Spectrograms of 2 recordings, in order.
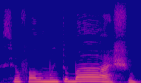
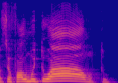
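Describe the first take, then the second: First: Softer, lowered-volume demo; voz baixa. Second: Falando bem alto, projetando a voz; louder demo of a loud voice; voz alta. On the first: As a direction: falar baixo, com menos força na voz. (falando bem baixinho) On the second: (falando muito alto) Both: Shown as a demonstration.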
